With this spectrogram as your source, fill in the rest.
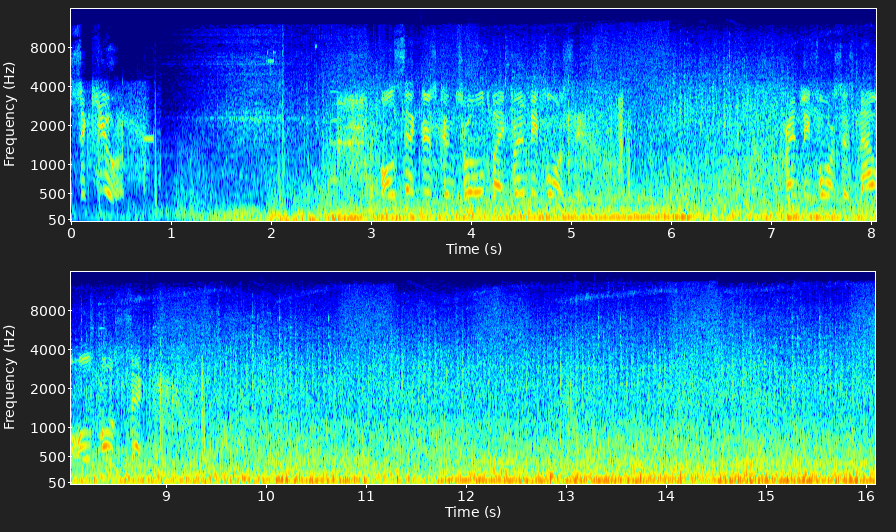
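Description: A tank engine rumbles low and steadily as the tank drives.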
